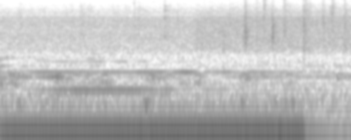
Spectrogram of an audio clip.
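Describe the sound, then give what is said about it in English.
A steady, hissing wash of sudden torrential rain outside in November with scattered patters of drops, heard faintly as if from indoors, over a constant low rumble that drops off near the end. No one speaks. “Like, all of a sudden the skies open up outside and it's torrential rain downpour going on right now.”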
